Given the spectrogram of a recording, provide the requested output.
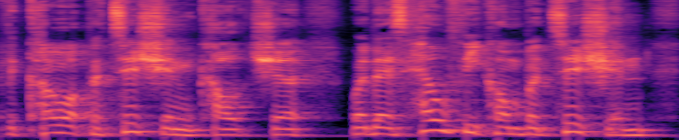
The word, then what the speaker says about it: co-opetition: And you talk about actually two opposing styles of working, competition versus co-opetition, if I'm pronouncing it. Yeah, no, that's right.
